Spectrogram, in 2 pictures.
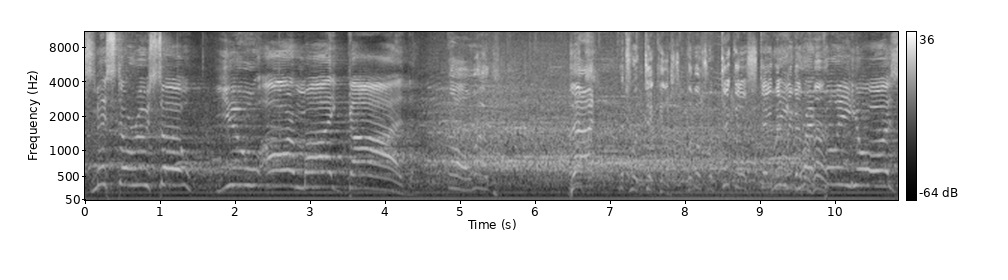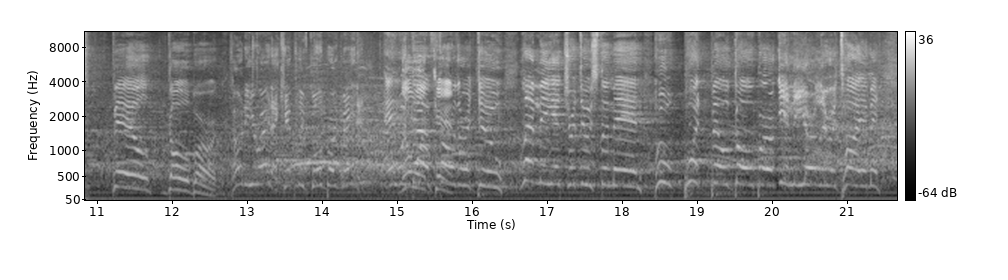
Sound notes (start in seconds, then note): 4.5 audience shouting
